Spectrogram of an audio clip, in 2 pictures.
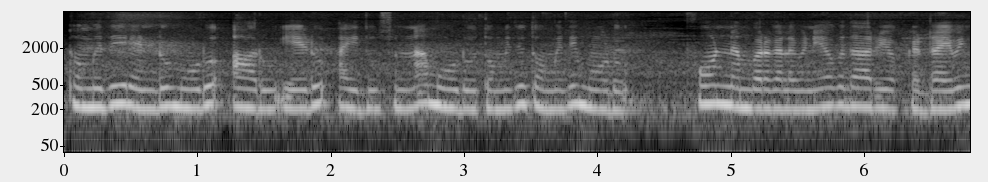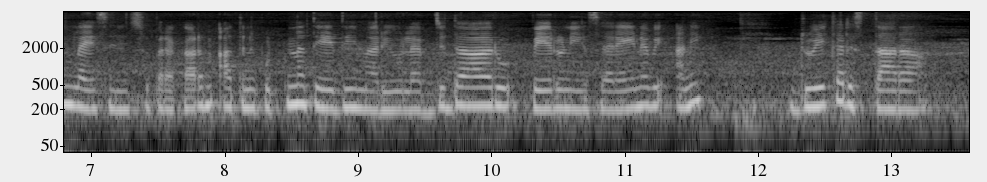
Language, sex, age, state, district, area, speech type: Telugu, female, 45-60, Andhra Pradesh, Vizianagaram, rural, read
